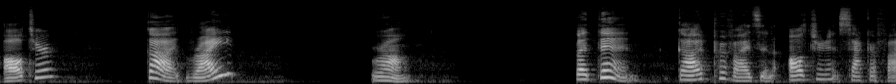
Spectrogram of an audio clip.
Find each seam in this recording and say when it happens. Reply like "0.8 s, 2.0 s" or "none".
1.9 s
